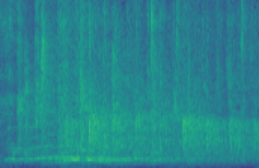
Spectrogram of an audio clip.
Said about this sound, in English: So you know, and let's break out in obnoxious applause here.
